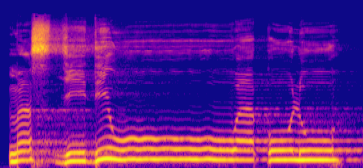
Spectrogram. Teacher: Di luar kalimat idgam bighunah. Masuk pada huruf berikutnya yaitu huruf wau dan mendengung selama tiga harakat.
